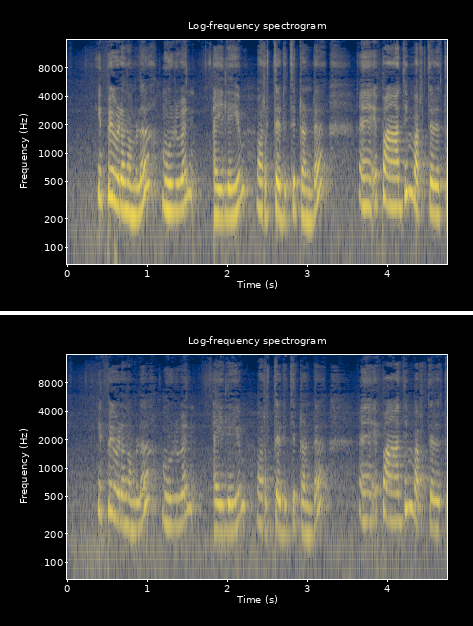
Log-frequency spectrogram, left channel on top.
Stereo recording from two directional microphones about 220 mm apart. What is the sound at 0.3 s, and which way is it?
A woman's voice, 50° left (ahead or behind).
